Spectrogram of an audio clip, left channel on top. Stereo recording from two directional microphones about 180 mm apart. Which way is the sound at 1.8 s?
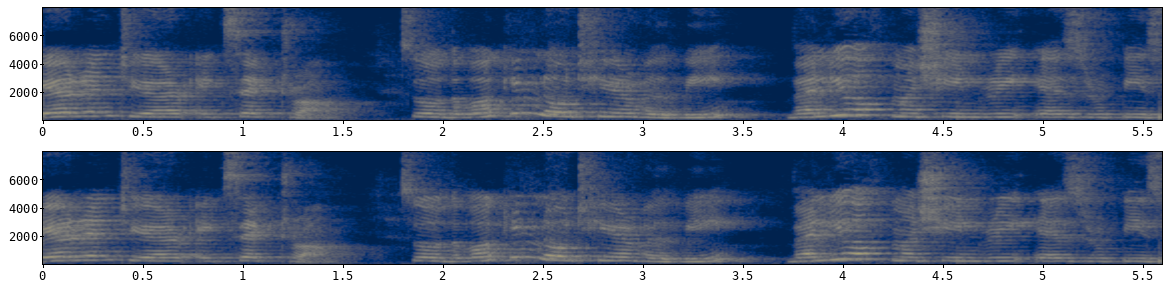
20° right (ahead or behind).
